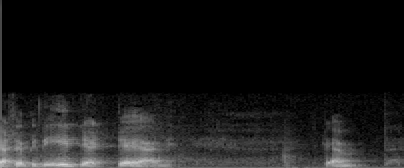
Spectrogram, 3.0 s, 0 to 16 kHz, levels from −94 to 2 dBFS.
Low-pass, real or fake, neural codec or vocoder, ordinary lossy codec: 7.2 kHz; real; none; AAC, 64 kbps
